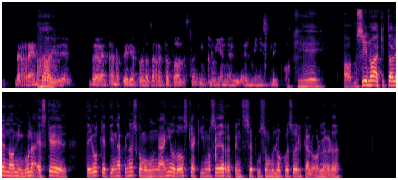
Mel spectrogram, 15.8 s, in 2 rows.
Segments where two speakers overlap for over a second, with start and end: none

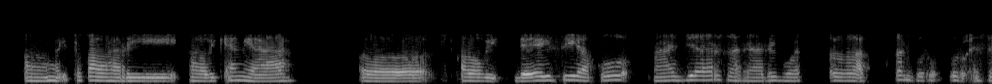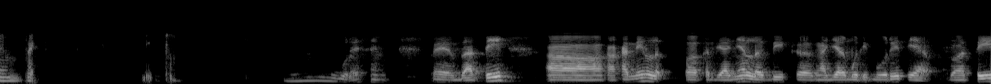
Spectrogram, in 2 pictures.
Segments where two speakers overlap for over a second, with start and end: none

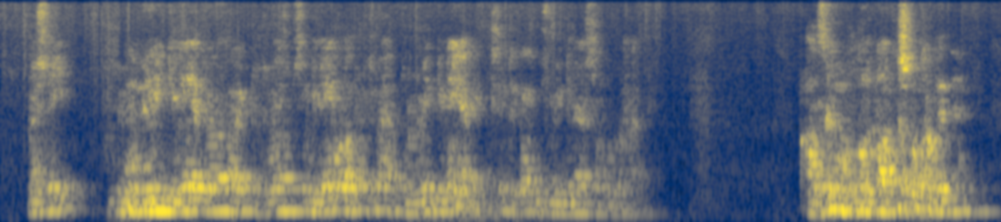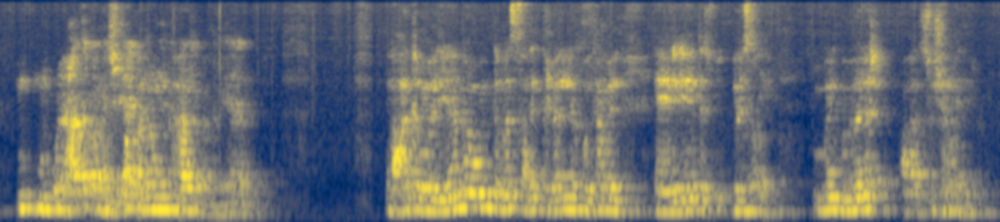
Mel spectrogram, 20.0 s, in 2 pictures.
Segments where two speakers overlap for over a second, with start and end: 8.1-9.4, 10.5-11.9

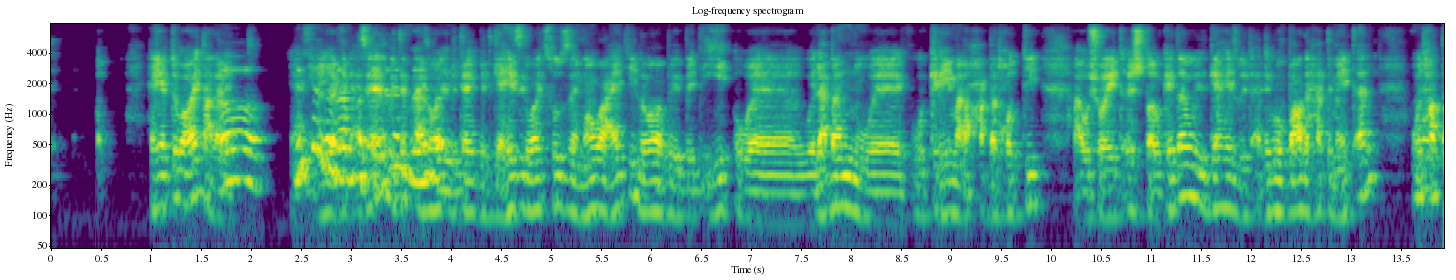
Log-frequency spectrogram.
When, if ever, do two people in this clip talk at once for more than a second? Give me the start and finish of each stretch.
2.4-4.1

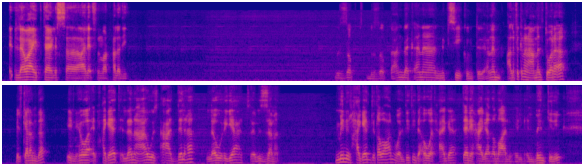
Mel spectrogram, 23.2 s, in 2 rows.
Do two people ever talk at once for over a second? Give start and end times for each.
none

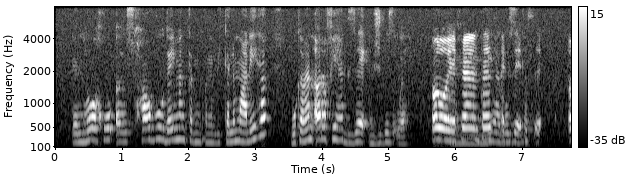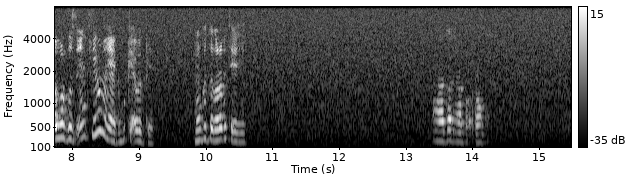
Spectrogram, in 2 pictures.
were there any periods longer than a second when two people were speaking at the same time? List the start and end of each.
5.9-7.2

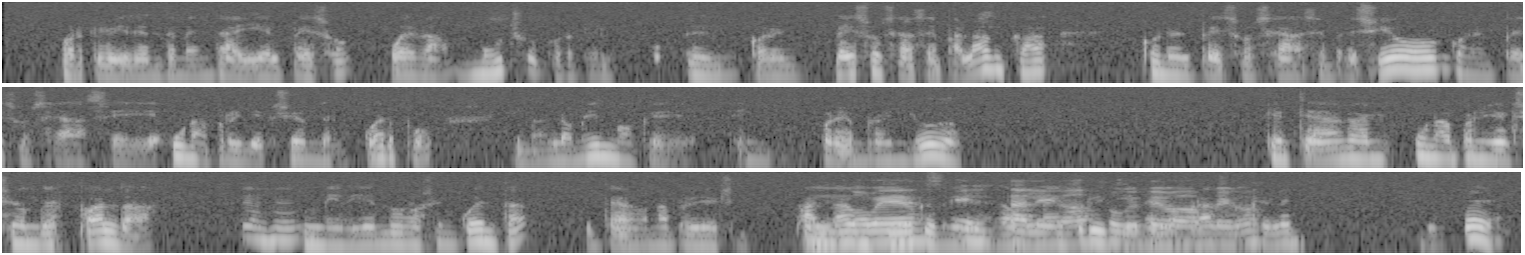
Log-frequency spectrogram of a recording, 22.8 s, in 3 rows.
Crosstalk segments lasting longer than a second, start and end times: 19.2-21.5

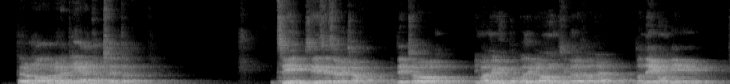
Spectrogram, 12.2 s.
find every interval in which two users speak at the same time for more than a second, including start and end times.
none

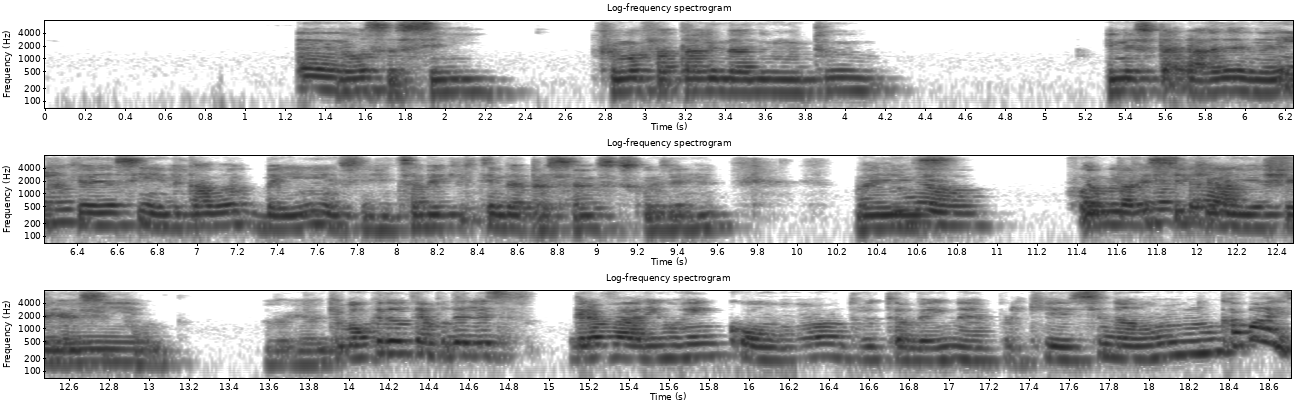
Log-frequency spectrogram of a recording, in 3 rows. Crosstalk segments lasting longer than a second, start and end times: 11.4-13.0

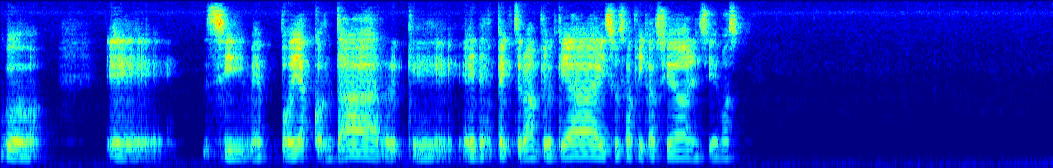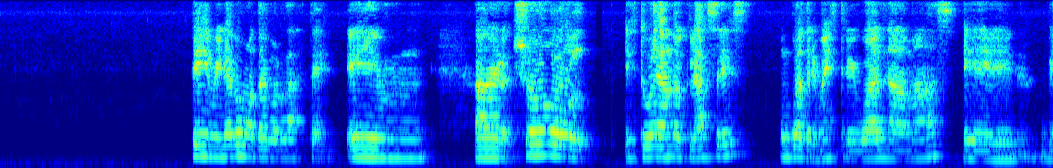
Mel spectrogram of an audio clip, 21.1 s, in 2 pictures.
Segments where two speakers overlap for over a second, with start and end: none

